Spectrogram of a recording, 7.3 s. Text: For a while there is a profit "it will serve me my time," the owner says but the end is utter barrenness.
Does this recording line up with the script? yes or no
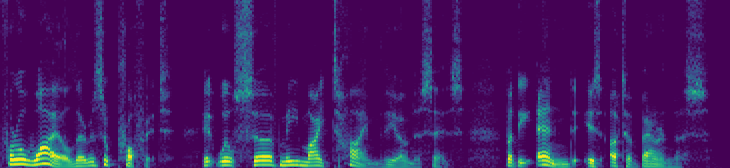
yes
